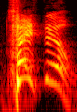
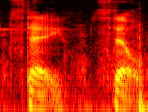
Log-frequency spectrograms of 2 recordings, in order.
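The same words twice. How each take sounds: First: High-pitched sharp order; exasperated command. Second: Said in the usual way. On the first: Real, not acted. Vlogger ordering something to stay still, exasperated command. Repeats the order after it fails.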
